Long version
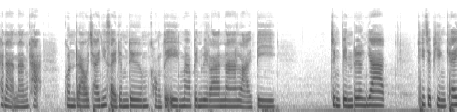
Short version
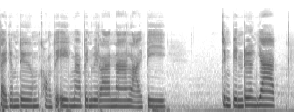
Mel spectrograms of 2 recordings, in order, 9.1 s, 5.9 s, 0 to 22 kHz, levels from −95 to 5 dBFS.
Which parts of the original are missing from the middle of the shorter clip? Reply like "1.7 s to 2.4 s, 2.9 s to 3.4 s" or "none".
none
